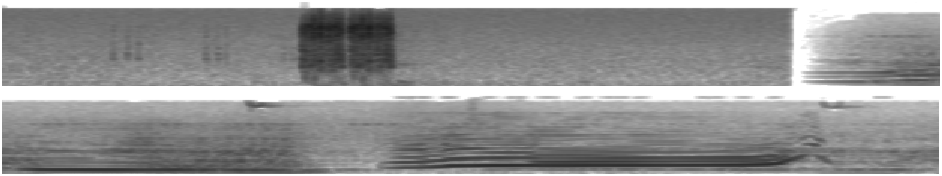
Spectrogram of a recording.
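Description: Faint outdoor ambience with one brief burst of noise about a second in, then a sudden cut to a loud drawn-out animal call that holds low and rises in pitch before stopping just before the end.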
